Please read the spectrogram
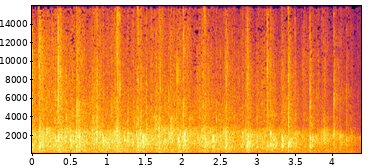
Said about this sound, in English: Why don't we put our hands together for Wollongong who are tuning in?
